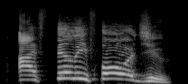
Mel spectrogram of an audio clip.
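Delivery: mock resentful, yelling outburst. Acting out a daughter slamming her bedroom door: imitating a daughter yelling. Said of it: "she slams the door and yells".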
